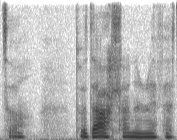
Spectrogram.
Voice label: "allan", Welsh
